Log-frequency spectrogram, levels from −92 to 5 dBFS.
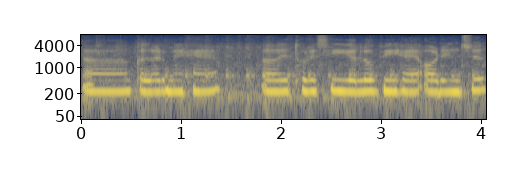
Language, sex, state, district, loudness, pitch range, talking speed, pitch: Hindi, female, Bihar, Samastipur, -13 LUFS, 230-240 Hz, 190 wpm, 235 Hz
